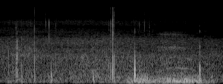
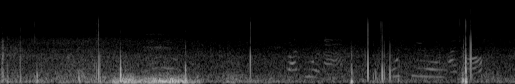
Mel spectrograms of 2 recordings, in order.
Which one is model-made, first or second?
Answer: first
